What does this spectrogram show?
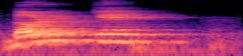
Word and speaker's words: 넓게: 자, 어감 받침 리을 비읍과 리을 티읕 뒤에 첫 소리가 그드스즈인 어미가 결합하는 경우에도 이를 된소리로 발음한대.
